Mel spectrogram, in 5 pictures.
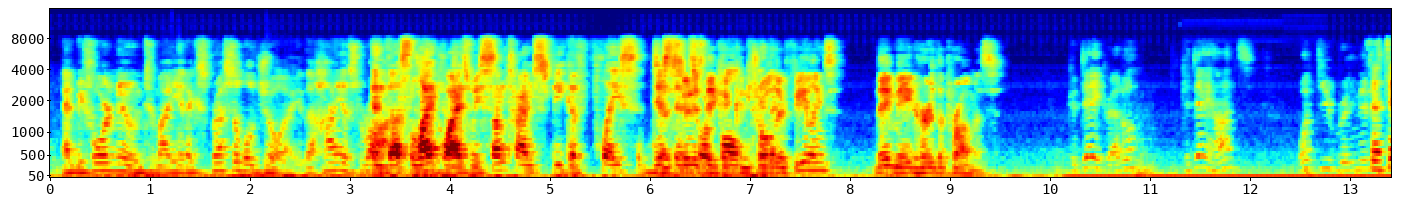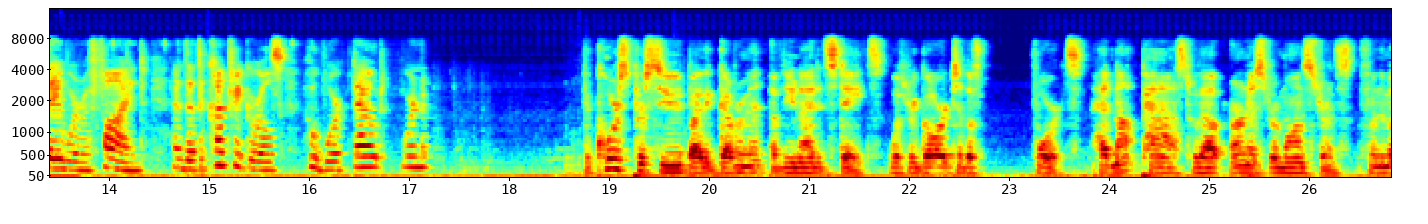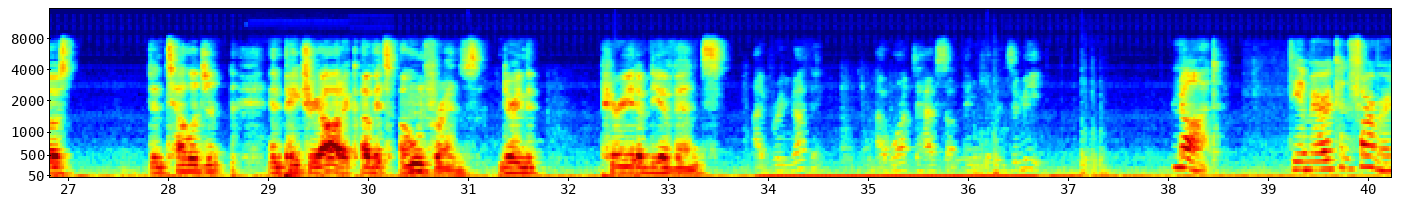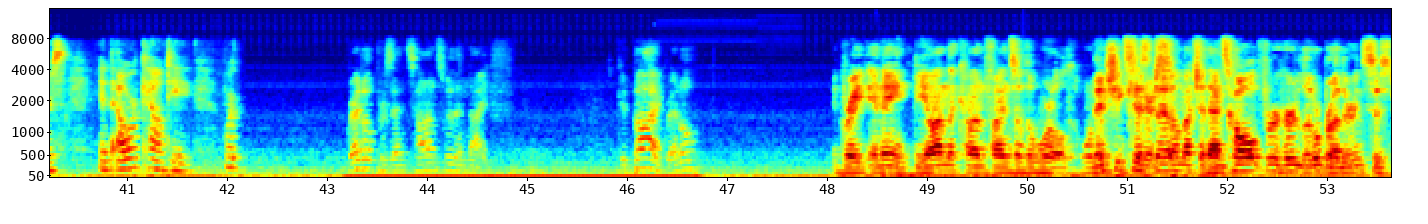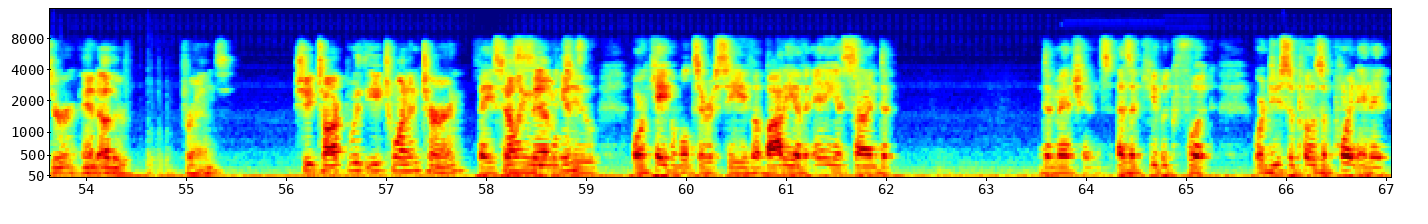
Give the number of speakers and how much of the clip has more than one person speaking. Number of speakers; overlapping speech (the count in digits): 6, about 8%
